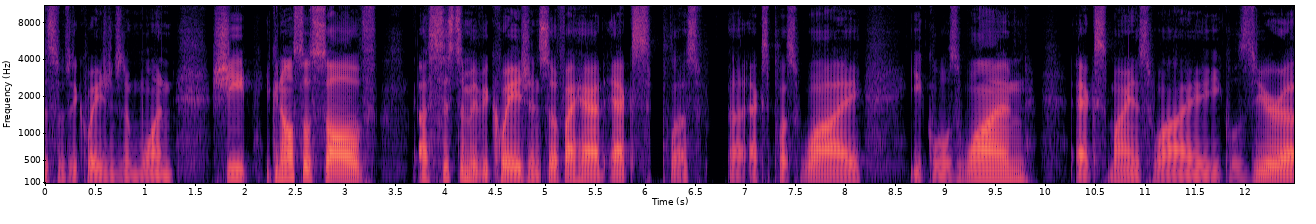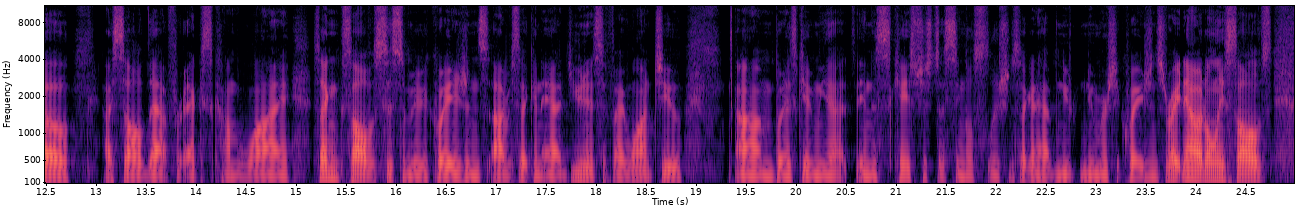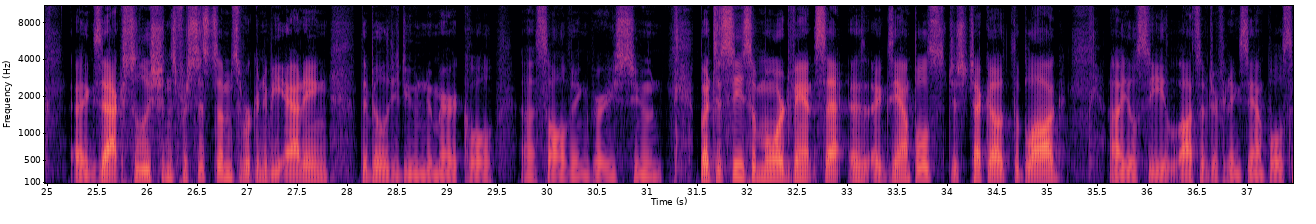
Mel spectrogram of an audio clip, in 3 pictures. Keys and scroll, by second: 5.3-12.2 typing, 9.6 Return, 13.9-15.3 typing.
